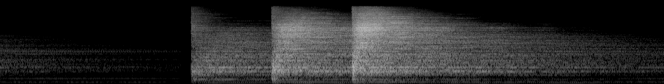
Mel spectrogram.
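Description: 16-inch Sabian HHX Evolution O-Zone crash cymbal, repaired by widening one of its holes to cut out a crack. A ring fades to silence, then about two seconds in the cymbal is struck three times in quick succession, the third hit loudest, and its wash decays slowly.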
